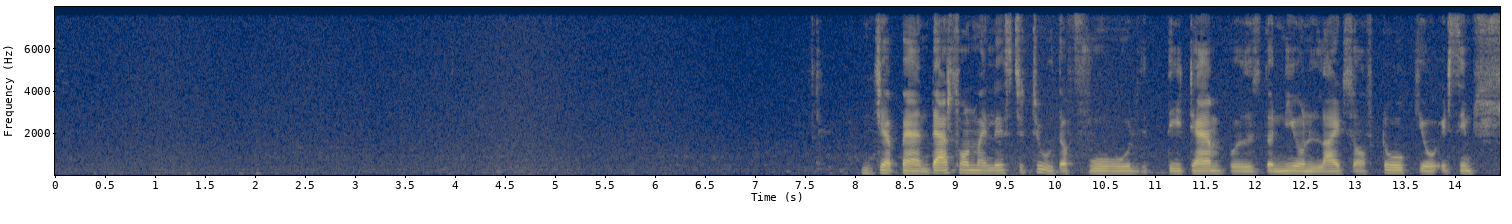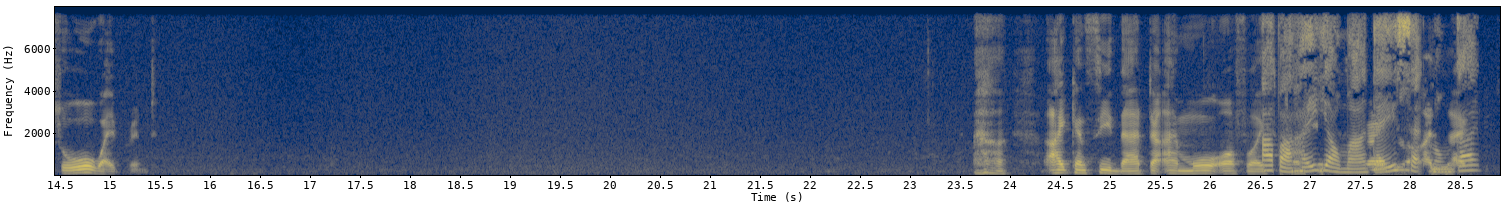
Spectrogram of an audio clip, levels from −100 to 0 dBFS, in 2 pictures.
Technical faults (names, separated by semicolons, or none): speech suppressed in double talk; echo leak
